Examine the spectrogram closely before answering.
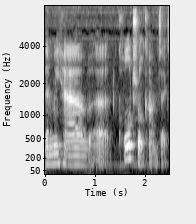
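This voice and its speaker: Here is a man with an American accent at medium pitch. His voice is somewhat breathy. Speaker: student presenter. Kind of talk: class presentation.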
